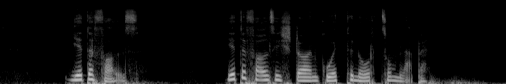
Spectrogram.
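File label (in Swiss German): "jedefals", Swiss German; Wortschatz Kapitel 8; Kapitel 8 Zusatzwortschatz 5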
